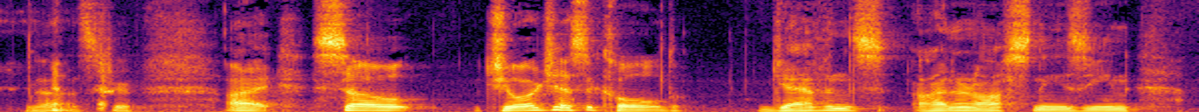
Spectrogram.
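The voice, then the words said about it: Unusually deep, cold-affected voice. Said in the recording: “I'm recovering from a cold, so I have my really deep voice on”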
